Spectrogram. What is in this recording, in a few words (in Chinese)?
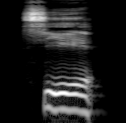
"shie1", 玉環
